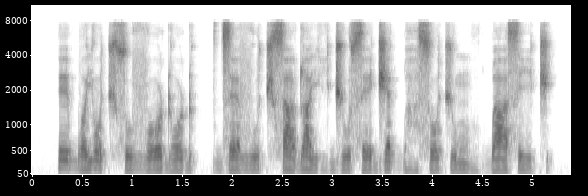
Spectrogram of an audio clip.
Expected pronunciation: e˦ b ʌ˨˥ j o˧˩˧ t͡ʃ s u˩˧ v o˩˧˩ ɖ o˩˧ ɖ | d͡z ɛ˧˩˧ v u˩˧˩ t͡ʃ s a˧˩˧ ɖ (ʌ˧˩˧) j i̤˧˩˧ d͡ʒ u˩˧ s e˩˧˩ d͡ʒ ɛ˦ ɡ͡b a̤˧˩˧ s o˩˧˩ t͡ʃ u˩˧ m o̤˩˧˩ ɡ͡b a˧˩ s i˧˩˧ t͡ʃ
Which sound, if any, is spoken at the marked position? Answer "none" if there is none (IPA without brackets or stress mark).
a˧˩˧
